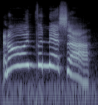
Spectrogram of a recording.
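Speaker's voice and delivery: piercing high falsetto, drawn out; hammed-up falsetto sidekick intro; Vanessa. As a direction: squeal it as the host in a wig. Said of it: "but in a wig".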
